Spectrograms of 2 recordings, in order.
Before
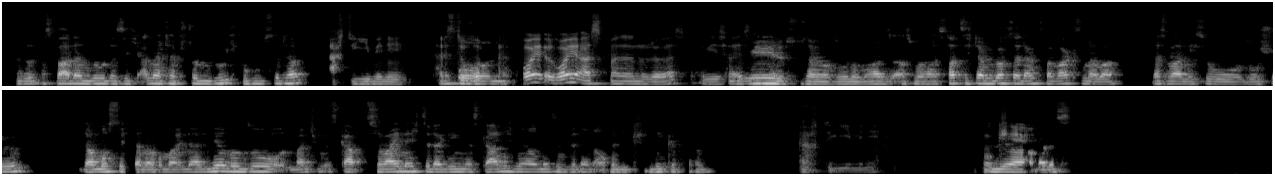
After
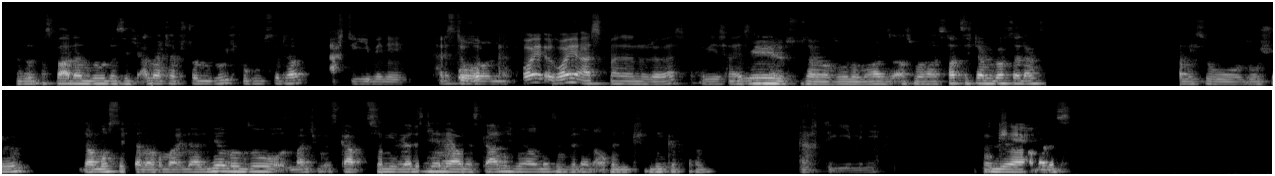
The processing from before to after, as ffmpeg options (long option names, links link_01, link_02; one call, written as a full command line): ffmpeg -i in.wav -filter_complex "[0:a]asettb=1/sr,asplit=3[link_01][link_02][link_03];[link_01]atrim=end=1.504[link_04];[link_02]atrim=start=1.5:end=5.51,asetpts=PTS-STARTPTS,afade=type=in:duration=0.004:curve=qsin,afade=type=out:start_time=4.006:duration=0.004:curve=qsin,highpass=240[link_05];[link_03]atrim=start=5.506[link_06];[link_04][link_05]acrossfade=duration=0.004:curve1=hsin:curve2=qsin[link_07];[link_07][link_06]acrossfade=duration=0.004:curve1=qsin:curve2=hsin,asplit=5[link_08][link_09][link_10][link_11][link_12];[link_08]atrim=end=10.44,asetpts=PTS-STARTPTS,afade=type=out:start_time=10.436:duration=0.004:curve=hsin[link_13];[link_09]atrim=start=10.44:end=11.78,asetpts=PTS-STARTPTS,volume=0[link_14];[link_10]atrim=start=11.78:end=16.512,asetpts=PTS-STARTPTS,afade=type=in:duration=0.004:curve=hsin[link_15];[link_11]atrim=start=16.508:end=17.322,asetpts=PTS-STARTPTS,areverse[link_16];[link_12]atrim=start=17.318[link_17];[link_13][link_14][link_15]concat=n=3:v=0:a=1[link_18];[link_18][link_16]acrossfade=duration=0.004:curve1=hsin:curve2=hsin[link_19];[link_19][link_17]acrossfade=duration=0.004:curve1=hsin:curve2=hsin" out.wav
